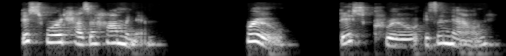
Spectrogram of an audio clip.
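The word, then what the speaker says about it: krewe: And the sentence is, the crew is famous for huge floats with national celebrities.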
